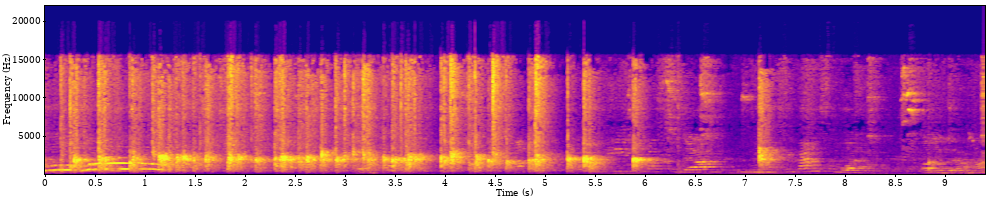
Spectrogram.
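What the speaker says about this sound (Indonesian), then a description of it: "Sekali lagi tepuk tangan." Applause rings out in a classroom: a burst of close, dense hand clapping that thins into scattered claps as children's voices chatter over it.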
